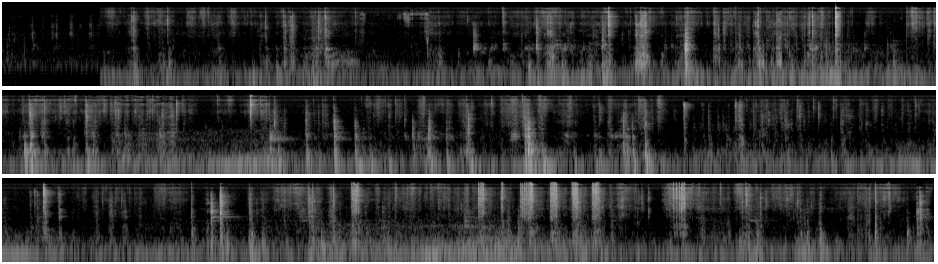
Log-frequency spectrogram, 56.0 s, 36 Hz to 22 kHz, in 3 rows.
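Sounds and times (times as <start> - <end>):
wrench turning with metal clicks: 44.3 - 44.6, 46.9 - 49.5.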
